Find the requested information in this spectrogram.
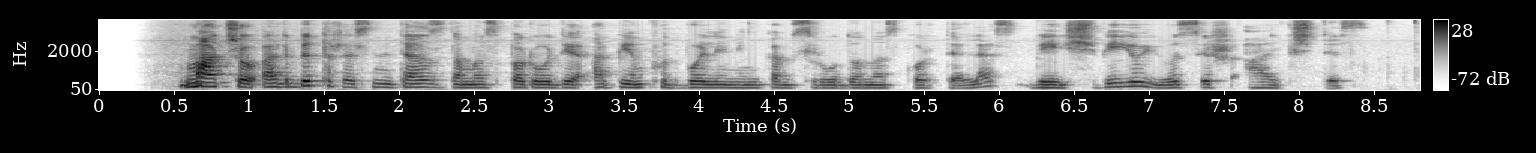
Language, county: Lithuanian, Panevėžys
